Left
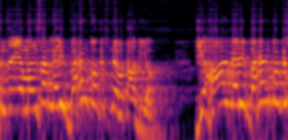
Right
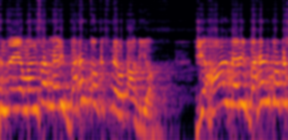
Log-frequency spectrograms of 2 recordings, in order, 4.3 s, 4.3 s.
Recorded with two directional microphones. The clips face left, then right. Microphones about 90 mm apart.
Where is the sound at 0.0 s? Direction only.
35° left (ahead or behind).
